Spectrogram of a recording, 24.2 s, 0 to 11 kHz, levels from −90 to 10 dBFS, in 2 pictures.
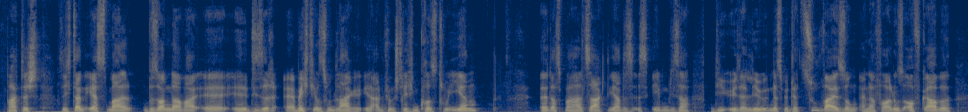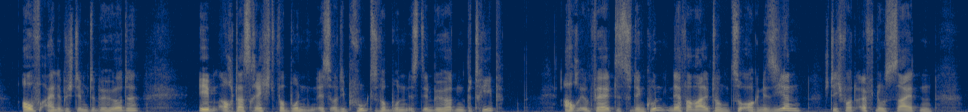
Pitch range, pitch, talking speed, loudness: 120-140 Hz, 130 Hz, 145 wpm, -31 LUFS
